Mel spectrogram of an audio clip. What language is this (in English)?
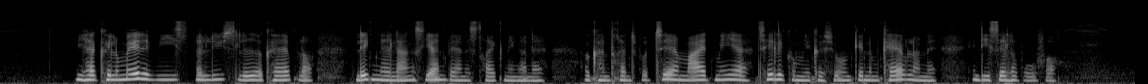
Danish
